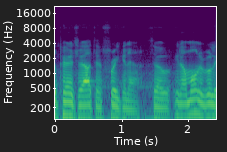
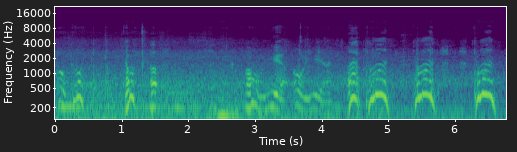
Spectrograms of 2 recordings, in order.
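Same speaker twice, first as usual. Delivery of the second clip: high, loud eager coaxing; coaxing dog; 12 semitones higher, 3 dB louder than usual. Real, not acted. Man coaxing his dog to jump into his lap, excited high calls.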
